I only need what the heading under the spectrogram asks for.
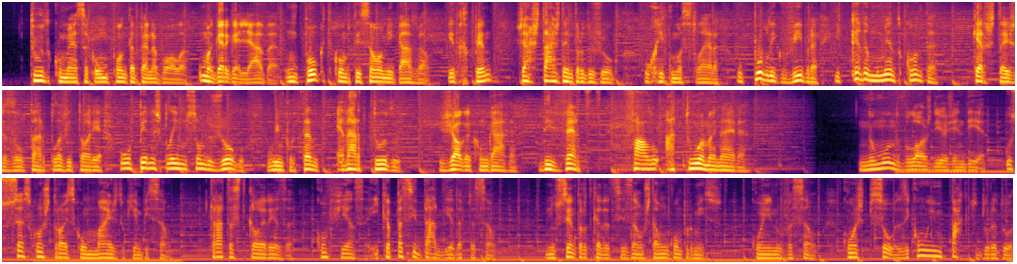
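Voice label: Portuguese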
